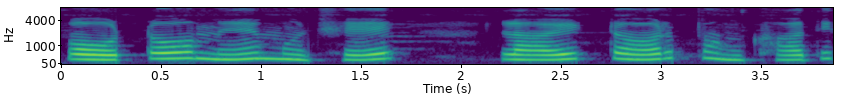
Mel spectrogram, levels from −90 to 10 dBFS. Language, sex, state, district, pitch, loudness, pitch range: Hindi, female, Madhya Pradesh, Umaria, 275 Hz, -16 LUFS, 250-305 Hz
